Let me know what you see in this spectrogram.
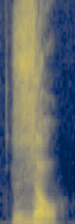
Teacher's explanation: the S in the beginning of a word has a sound of a Z, of a Z. So.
